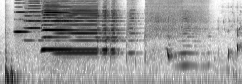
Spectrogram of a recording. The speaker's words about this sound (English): So would you like to have a toot on Dave Terra, Perry's harmonica.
